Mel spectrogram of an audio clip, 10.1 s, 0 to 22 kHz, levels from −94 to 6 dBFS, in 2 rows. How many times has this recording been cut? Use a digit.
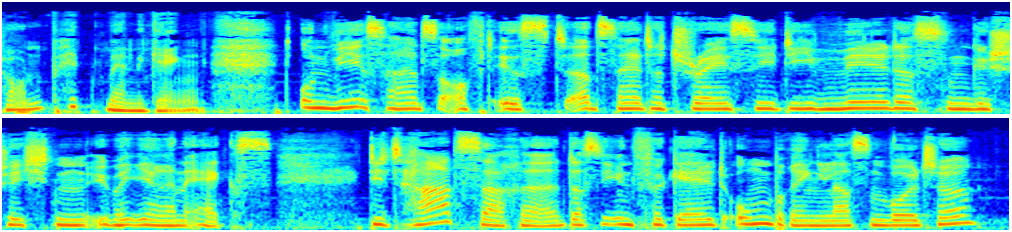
1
